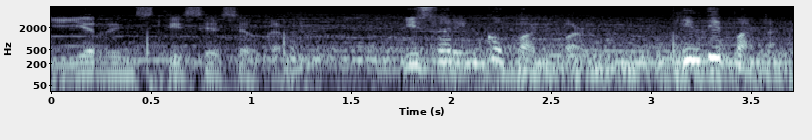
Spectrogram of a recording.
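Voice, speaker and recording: An actor playing a sadistic male kidnapper who taunts and threatens, dropping to whispers and rising to shouts. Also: a little high, wildly swooping pitch, normal speed, loud music behind the voice. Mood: taunting. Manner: mocking, menacing, swings from whispers to shouts. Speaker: villain. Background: film score.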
